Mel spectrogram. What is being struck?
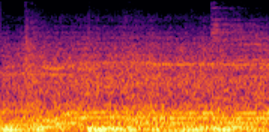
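Nothing is struck.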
